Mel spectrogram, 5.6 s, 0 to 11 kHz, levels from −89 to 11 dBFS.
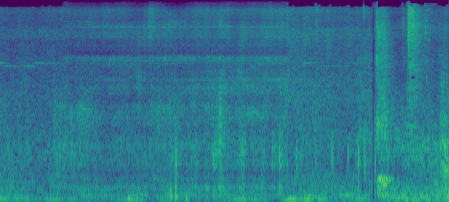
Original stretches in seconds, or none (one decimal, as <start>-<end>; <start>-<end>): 0.0-0.8; 3.6-5.6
